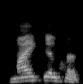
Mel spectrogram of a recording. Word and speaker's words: Michael Phelps: উচ্চারণটা কি? মাইকেল Michael Phelps. মাইকেল ফেলপস, তারা এই উসাইন বোল্ট এবং মাইকেল ফেলপস মেক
